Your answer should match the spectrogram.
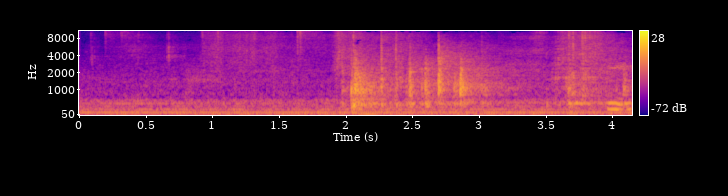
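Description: Kitchen handling noises: a mixing bowl being tipped and knocked against a foil baking pan, giving a quick run of short knocks and scrapes about halfway through and a couple more near the end, over a steady low hum.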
